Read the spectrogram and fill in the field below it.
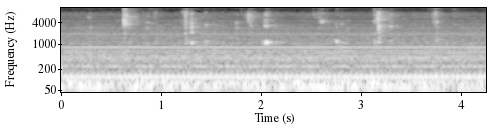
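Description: Someone chews unripe watermelon close to the microphone, giving several soft, wet crunches and squishes at irregular intervals over a faint steady hum, with no talking.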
